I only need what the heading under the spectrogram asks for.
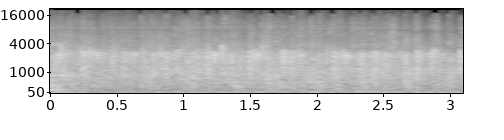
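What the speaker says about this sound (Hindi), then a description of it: "पहले तो भैया के लिए एक जोरदार ताली होना चाहिए" Audience applause at a motivational speech, a dense, steady patter of many hands clapping throughout, fairly loud and continuous.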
